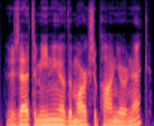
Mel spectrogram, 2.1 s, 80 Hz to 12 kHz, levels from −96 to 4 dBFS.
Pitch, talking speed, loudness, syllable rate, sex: 120 Hz, 290 wpm, -14 LUFS, 6.5 syllables/s, male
